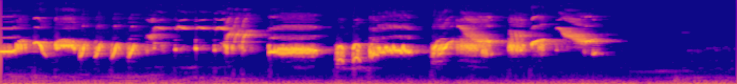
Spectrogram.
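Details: Orange-headed thrush song used to coax a caged bird into singing: a fast, continuous medley of trilled notes, whistles and downslurred chirps over a low background hum.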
